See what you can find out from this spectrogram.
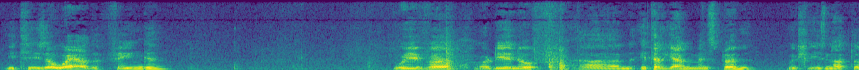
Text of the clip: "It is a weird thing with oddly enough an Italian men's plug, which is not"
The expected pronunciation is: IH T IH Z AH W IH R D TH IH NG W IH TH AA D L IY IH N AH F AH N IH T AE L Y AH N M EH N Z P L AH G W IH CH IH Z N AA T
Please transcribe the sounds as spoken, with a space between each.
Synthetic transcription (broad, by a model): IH T IH Z AH W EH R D F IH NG W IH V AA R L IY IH N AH F AH N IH T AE L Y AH N M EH N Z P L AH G W IH CH IH Z N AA T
